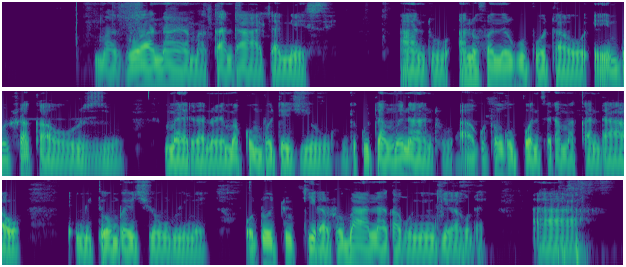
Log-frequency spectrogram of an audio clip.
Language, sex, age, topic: Ndau, male, 25-35, health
